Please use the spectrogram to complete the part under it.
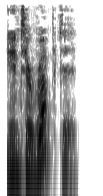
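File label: "interrupted", British English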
